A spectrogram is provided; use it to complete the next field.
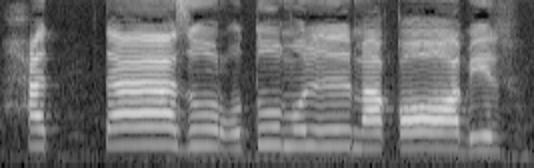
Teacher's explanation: حتی میں بھی حلق کے درمیان سے ہا نکلتی ہے تو اس کو حلق کے درمیان سے نکال کر پڑھیں گے۔ · مخارج اسے کہتے ہیں کہ ہم الہاکم میں ہا کی جگہ ہا اور ہا کی جگہ ہا نہیں نکالیں گے۔ حتی میں بھی حلق کے درمیان سے ہا نکلتی ہے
